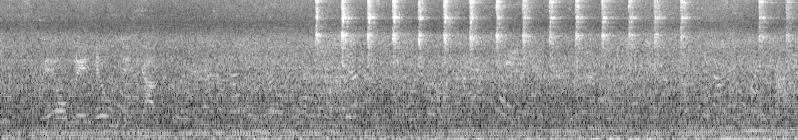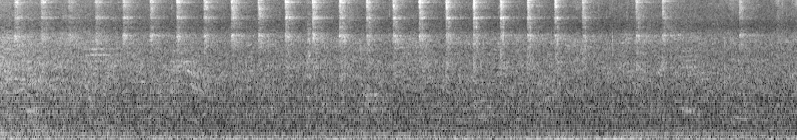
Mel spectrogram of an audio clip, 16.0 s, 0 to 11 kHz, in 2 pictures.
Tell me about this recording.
Go out to the plaza from the station, Traffic Noise, Above the train tracks running through, The crowd, Binaural recordings, Sony PCM D50 + Soundman OKM II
